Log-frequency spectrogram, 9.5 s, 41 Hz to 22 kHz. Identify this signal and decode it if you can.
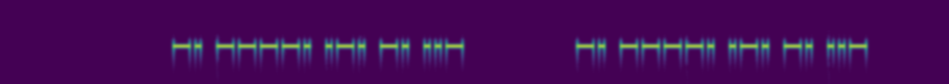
Morse code, heard as a keyed tone, about 22 wpm, 700 Hz. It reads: N9RNU N9RNU
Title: USA Call Signs - 5 Characters - Repeated 2x - 22wpm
